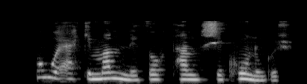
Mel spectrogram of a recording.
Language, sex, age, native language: Icelandic, female, 11, Icelandic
